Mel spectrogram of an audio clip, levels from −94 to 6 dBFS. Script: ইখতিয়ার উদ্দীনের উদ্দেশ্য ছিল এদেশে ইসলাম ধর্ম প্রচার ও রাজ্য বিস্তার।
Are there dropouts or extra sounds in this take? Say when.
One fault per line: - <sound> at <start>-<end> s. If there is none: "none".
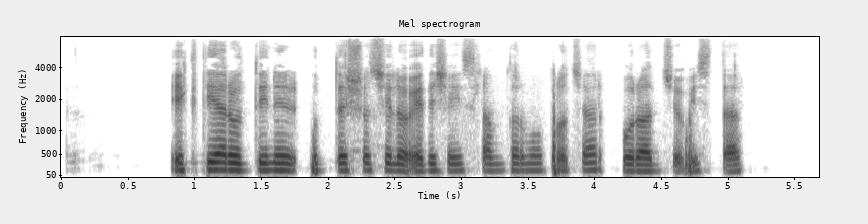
none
